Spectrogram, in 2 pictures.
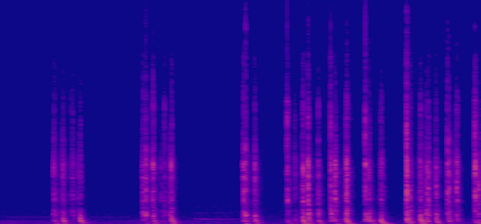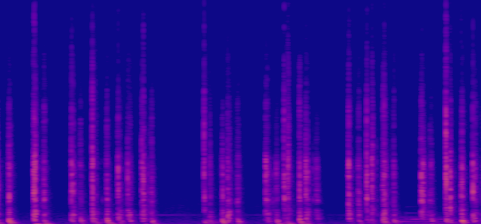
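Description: Long painted nails type on a full-size pink-white plastic membrane computer keyboard with low flat keys. Quick bursts of bright, dry clicking taps come in rapid runs separated by short pauses, over a faint steady low hum.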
